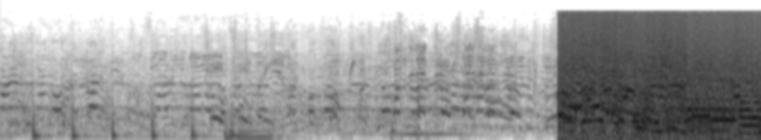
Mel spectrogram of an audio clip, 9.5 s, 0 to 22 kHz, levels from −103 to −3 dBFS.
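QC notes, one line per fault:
6.97 s to 9.52 s, signed and unsigned mixed up: the audio suddenly turns into a wall of loud, harsh, buzzing distortion that runs to the end, with quiet moments blasting as hard as loud ones. This is likely a sign-convention mismatch on the 16-bit samples, so the top bit is flipped. Every crossing through zero then leaps from one extreme of the range to the other, and small signals become near full-scale swings.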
